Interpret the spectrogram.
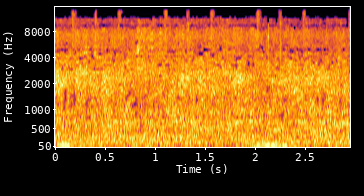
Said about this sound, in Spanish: Así sonaba el granizo que caía en el llano de la Torre, cerca de Yeste.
